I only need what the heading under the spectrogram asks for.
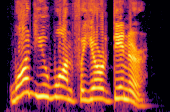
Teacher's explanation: rolling the R sounds in your and dinner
